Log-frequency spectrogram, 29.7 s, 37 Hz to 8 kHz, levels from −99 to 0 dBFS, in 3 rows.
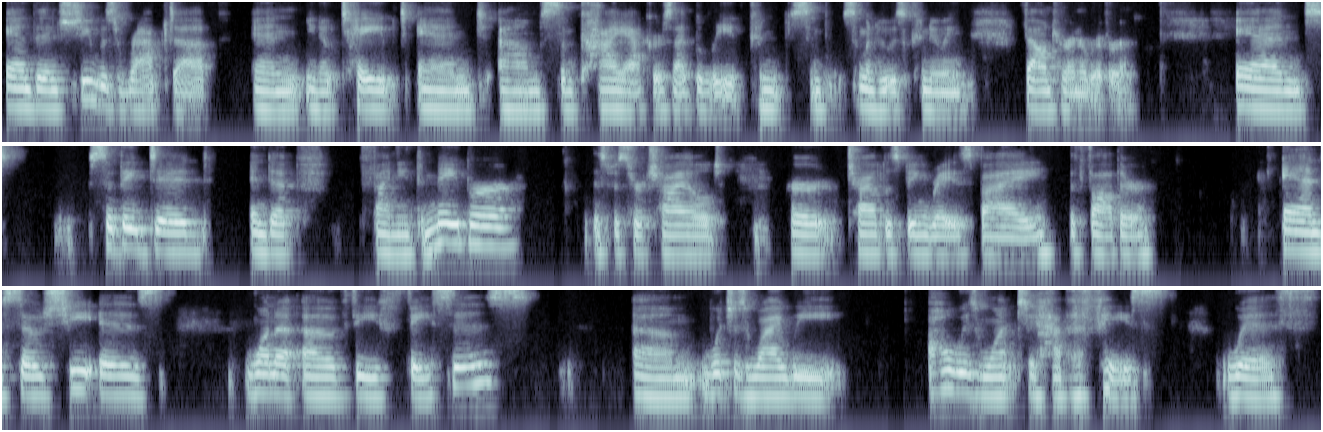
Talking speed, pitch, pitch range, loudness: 135 wpm, 140 Hz, 130-150 Hz, -20 LUFS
